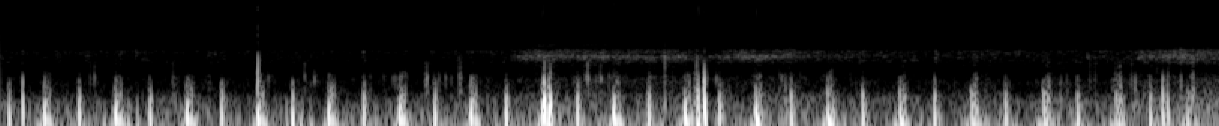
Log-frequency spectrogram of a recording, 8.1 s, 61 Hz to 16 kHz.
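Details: Heart sounds of a 35-year-old male under the influence of alcohol, recorded hours after going to bed, over the mitral to tricuspid areas: regular paired low thumps at about 63 beats a minute with a faint steady hum.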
